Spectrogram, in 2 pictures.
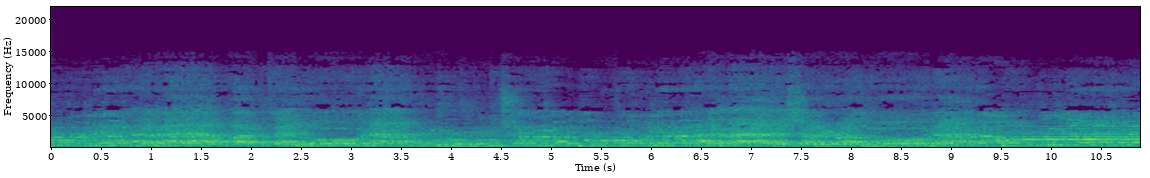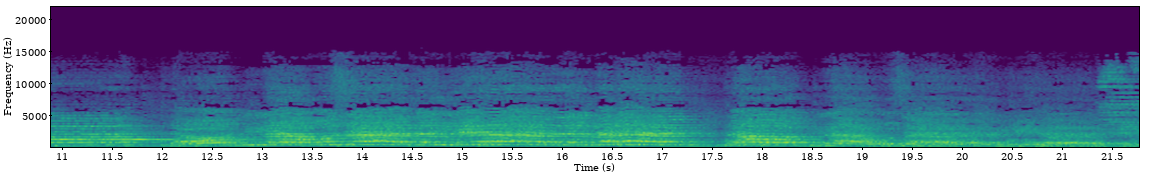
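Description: Children's choir of young girls singing a song together over an instrumental accompaniment, with a long held note about halfway through.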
